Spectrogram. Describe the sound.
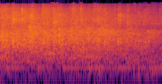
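Church audience clapping, a fairly quiet but dense patter of many hands that continues evenly and tapers slightly toward the end.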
